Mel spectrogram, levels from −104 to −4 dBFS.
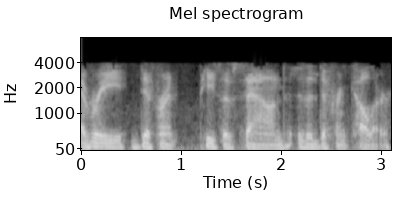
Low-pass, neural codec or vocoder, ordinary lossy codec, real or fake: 7.2 kHz; none; AAC, 16 kbps; real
